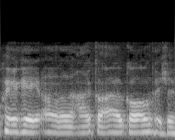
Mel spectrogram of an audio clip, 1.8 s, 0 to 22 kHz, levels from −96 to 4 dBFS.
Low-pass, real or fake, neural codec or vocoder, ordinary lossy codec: 7.2 kHz; fake; codec, 16 kHz, 2 kbps, FunCodec, trained on LibriTTS, 25 frames a second; none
